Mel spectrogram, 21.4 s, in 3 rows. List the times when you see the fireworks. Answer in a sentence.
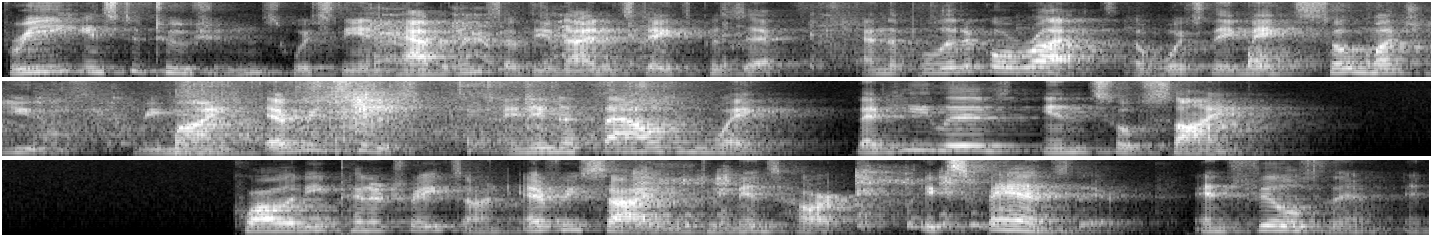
The fireworks can't be heard in this clip.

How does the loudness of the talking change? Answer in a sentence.
The volume of the talking stays about the same.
